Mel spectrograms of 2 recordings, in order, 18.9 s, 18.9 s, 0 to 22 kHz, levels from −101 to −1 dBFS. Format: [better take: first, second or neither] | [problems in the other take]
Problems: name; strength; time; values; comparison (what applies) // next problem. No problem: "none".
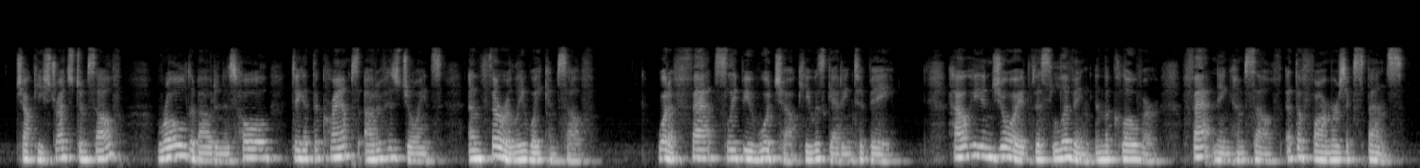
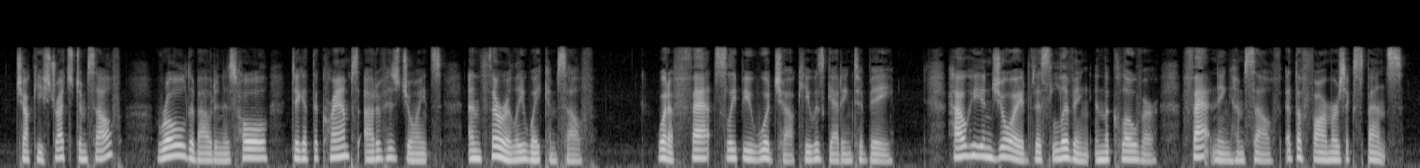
second | room echo; dies away in 0.5 s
